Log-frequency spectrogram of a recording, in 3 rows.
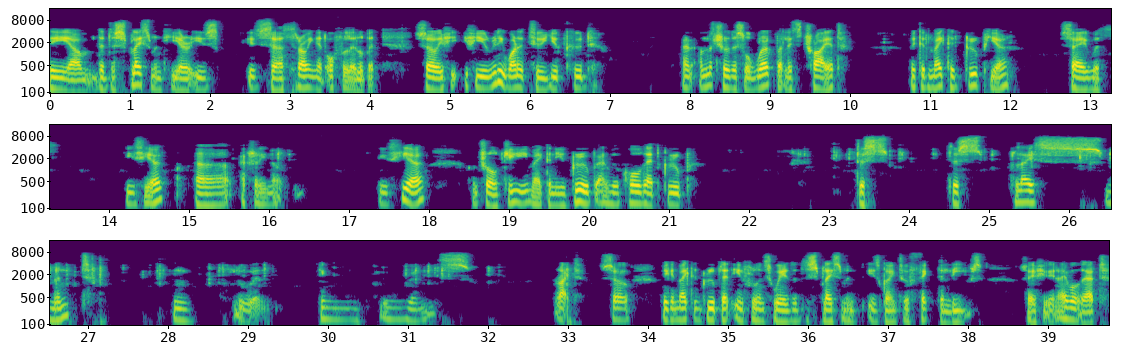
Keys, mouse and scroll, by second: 0.0 shift+middle click, 3.1 scroll down 1, 3.4 shift+middle click, 5.0 shift+middle click, 5.3-6.0 scroll up 2, 6.0 middle click, 6.6 scroll down 2, 6.8 shift+middle click, 7.1 scroll up 2, 7.2 Tab, 8.8 scroll down 2, 9.0 right click, 9.4 scroll down 1, 9.8 shift+middle click, 10.5 shift+middle click, 11.4 shift+middle click, 11.6 scroll up 1, 11.8 Tab, 12.2 a, 12.4-12.8 scroll up 1, 12.8 z, 13.2 c, 13.4 scroll down 1, 13.7-14.5 scroll up 1, 14.5 click, 14.9 right click, 16.4 scroll down 1, 16.6 a, 17.0 c, 17.6 click, 18.3 right click, 19.6 ctrl+g, 20.0 click, 20.4 Tab, 21.4 click, 23.8-30.7 typing, 31.8-32.2 typing, 33.8 Tab, 37.2 click, 38.6 z, 39.0-39.7 middle drag.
